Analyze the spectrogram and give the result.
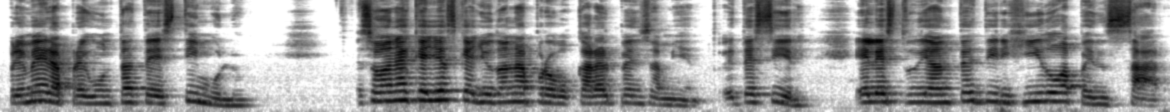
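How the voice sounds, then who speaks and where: A woman's voice: a little high, bright, forceful tone. A woman with a Colombian Spanish accent teaching a church lesson, reading points aloud and then explaining them with fillers.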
